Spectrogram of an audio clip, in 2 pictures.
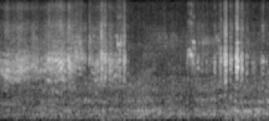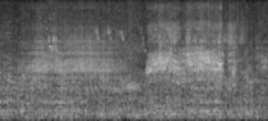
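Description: Wild animal calls in three harsh, noisy bursts, each about a second long: one at the start, one a little past the middle, one near the end, over a steady low background.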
